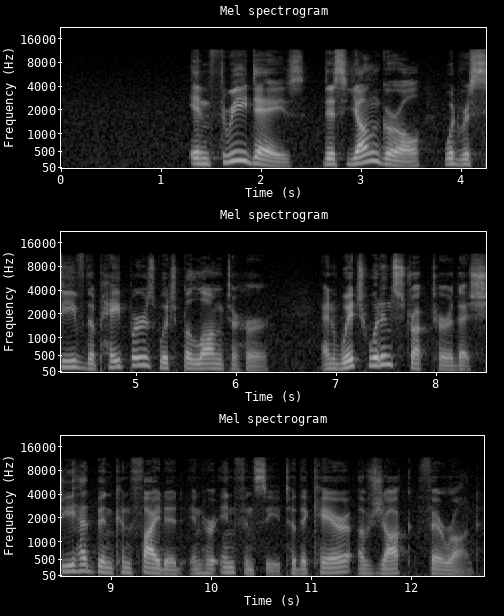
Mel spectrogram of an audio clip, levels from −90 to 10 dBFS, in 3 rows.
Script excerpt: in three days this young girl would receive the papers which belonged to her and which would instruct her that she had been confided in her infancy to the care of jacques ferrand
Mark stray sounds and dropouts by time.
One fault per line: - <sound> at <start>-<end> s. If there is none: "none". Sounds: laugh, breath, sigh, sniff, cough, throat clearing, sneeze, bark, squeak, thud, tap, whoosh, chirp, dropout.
none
